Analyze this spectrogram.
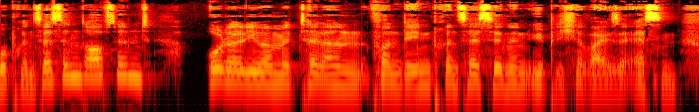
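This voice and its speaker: Lively intonation marks this man's medium-pitched voice. It sounds somewhat breathy. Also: very even loudness. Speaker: podcast co-host. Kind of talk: casual chat. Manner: slow with long thinking pauses.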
